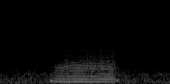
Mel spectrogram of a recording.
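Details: A Shih Tzu, whose snoring gets louder with tiredness, gives one short, low, buzzy snore of under a second in a quiet room.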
